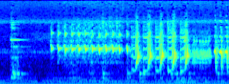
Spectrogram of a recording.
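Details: Moroccan Malinois canary singing: a low, rapid pulsed trill held steady, then a run of quick repeated descending slurred notes, closing in a bubbling rolling tour; faint low background hum throughout.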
